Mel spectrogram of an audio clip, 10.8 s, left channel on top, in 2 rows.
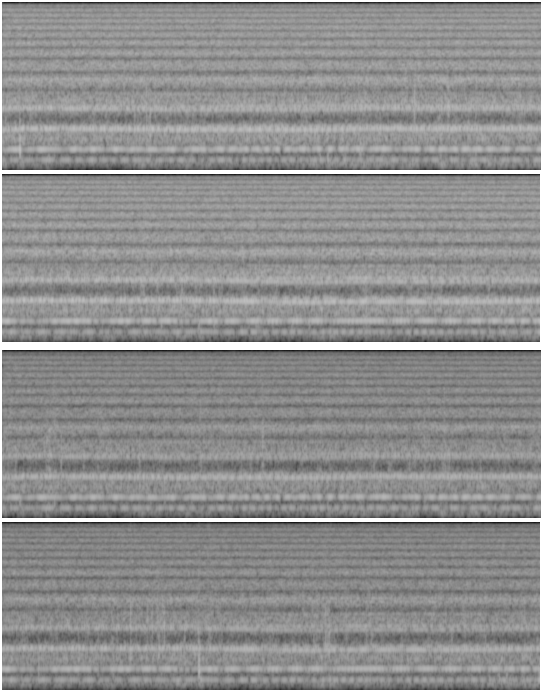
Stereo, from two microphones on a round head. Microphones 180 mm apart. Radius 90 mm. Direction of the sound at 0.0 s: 25° left (ahead or behind).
